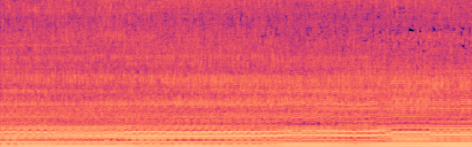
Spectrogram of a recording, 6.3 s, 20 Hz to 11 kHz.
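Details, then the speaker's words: Husqvarna 288XP clone chainsaw, oiler turned up fully yet failing, in the cut: loaded buzzing note creeping slightly higher as the chain drags; chain going dull from oiler failure, owner to try an OEM oiler. "I'm sure you guys can see and hear it change starting to go dull Euler's not doing its job so I'm gonna dig through my spares and see if I have a good OEM Oiler and start from scratch again"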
